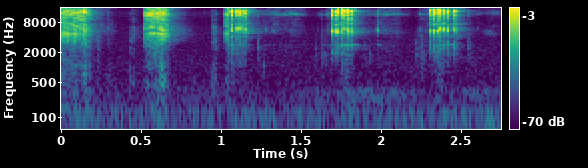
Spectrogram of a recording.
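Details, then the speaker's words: Spinning reel drag after upgrading felt drag washers to carbon fiber discs: short crisp clicking bursts, about two a second, with no squeal as drag pays out smoothly and quieter; normal drag clicking. "there you go guys super smooth drag you'll notice that your drag will be a lot quieter uh you'll just hear the clicking"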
